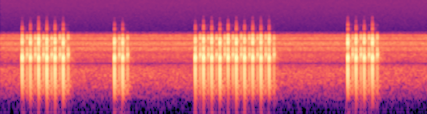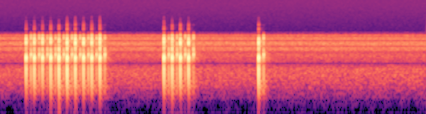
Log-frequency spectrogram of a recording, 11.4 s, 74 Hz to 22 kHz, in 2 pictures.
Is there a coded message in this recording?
Yes: pulse dialling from 0.3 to 9.2 s, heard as clicks on a phone line, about 9 pulses a second. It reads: 6 2 0 4 0 4 1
